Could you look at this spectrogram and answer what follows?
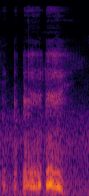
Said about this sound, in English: Just looking around and seeing how very nice the day is today. The birds sound so close, but I, of course you don't get to see them.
